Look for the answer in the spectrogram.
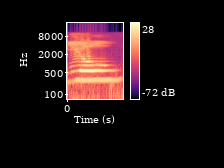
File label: "you1", mandarin, female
